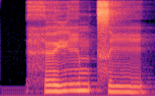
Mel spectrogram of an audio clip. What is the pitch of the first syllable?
low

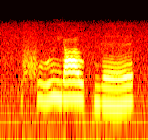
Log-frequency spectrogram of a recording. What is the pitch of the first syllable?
rising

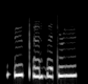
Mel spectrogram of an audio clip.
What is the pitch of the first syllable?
high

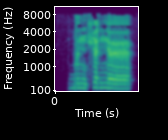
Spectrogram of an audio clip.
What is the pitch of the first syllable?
low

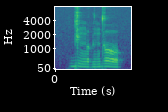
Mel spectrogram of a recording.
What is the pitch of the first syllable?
falling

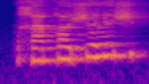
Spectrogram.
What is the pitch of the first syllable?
high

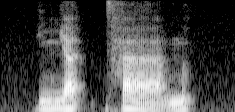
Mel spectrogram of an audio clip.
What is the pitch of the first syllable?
low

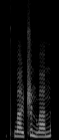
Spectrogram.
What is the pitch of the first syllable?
low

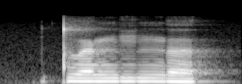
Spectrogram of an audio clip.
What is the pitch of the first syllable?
high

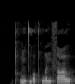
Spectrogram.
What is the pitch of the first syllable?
falling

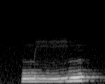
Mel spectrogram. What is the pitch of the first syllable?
rising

